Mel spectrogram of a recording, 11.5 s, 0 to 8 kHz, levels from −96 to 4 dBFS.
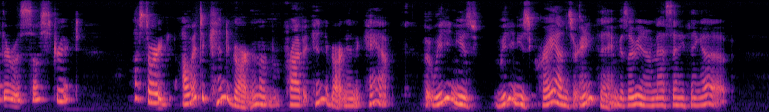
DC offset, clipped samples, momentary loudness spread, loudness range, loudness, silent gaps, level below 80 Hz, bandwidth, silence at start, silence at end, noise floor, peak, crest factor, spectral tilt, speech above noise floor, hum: under 0.1%; under 0.1%; 8 LU; 2 LU; -30 LUFS; none; -78 dBFS; 8 kHz; 0 s; 0.65 s; -77 dBFS; -12 dBFS; 18 dB; -6 dB/octave; 48 dB; none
